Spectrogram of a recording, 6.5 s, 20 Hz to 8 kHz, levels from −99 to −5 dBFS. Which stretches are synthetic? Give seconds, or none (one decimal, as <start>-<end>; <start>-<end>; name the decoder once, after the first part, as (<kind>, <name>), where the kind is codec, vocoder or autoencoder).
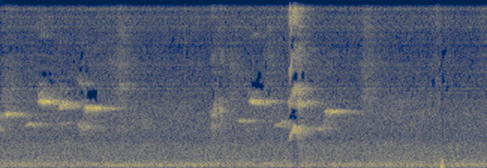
0.0-6.5 (vocoder, Vocos)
